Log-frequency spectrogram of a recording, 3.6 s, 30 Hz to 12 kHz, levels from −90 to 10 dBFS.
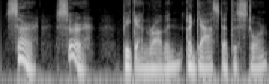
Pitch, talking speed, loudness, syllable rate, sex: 110 Hz, 135 wpm, -18 LUFS, 3.9 syllables/s, male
